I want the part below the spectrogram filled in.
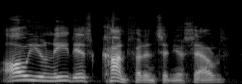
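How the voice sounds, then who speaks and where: A man's voice: a little high, sing-song, moderate pace, pushed and bright, smooth, no room sound, pitched above the performer's own voice. A man reading aloud and voicing a meek, apologetic humbug wizard who admits he is no magician. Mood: confiding.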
